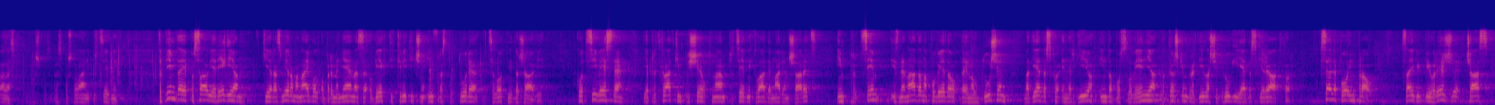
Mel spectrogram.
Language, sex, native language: Slovenian, male, Slovenian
